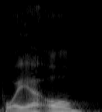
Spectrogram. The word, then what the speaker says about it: poieo: And then we have the verb poieo. P-O-I-E long O.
